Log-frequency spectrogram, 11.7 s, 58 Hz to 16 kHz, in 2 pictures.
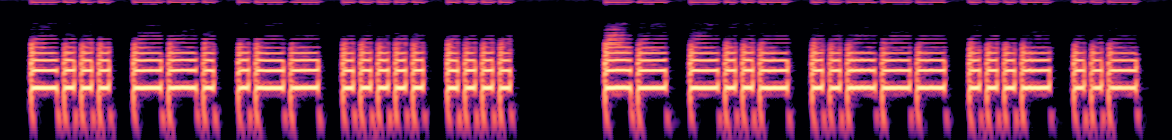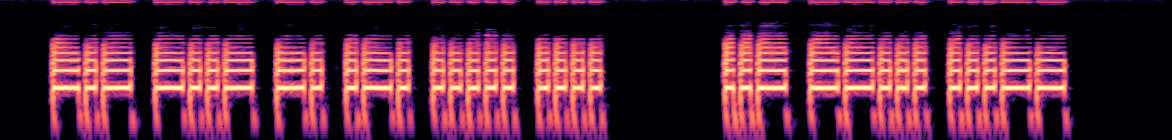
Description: Morse code, heard as a keyed tone, about 27 wpm, 470 Hz. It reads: BGW5H MX2VU KXNR5H U73
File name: FreeFiles / CW-practice / 25WPM-side1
